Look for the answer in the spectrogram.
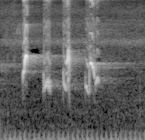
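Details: Decoy red-whiskered bulbul singing to lure wild bulbuls. A single short, loud phrase of four clear whistled notes that alternate higher and lower, then fade into quiet low background rumble.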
